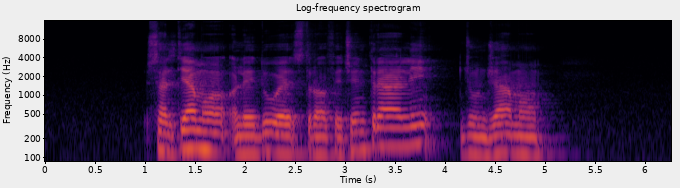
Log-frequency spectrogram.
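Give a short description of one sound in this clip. A young man reads aloud calmly, close by.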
